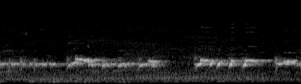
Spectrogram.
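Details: Zebra dove fed an herbal spice feed mix and said to have become a keen, healthy singer; quick successive bubbling coo phrases with stuttered, pulsing notes and short gaps, fairly loud and clear.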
